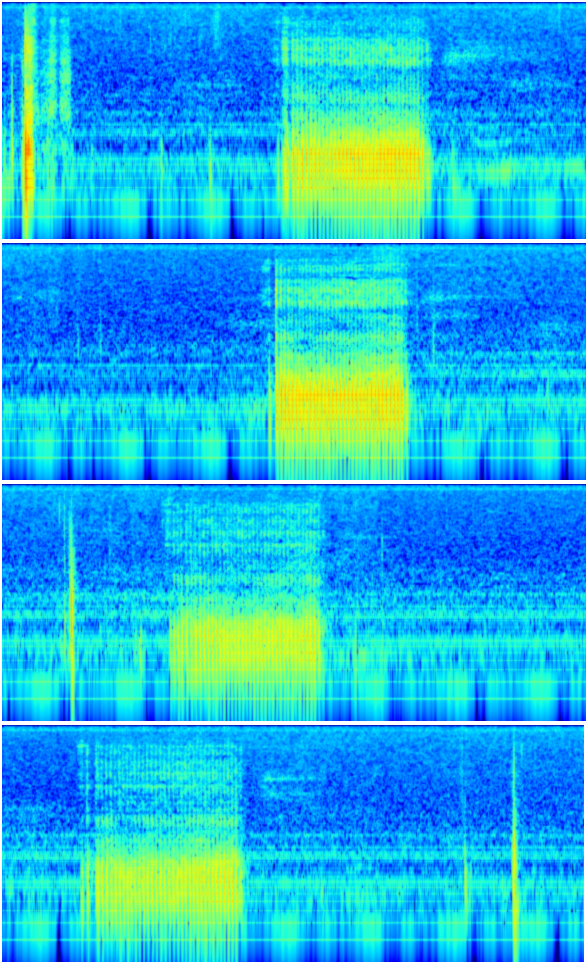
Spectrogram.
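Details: Female fawn Boxer pup, ten weeks old, snoring loud: four steady rasping snores roughly every four seconds, each about a second long, with small clicks and a quiet indoor background.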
